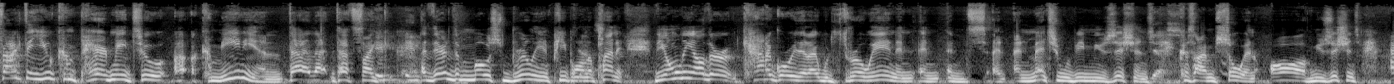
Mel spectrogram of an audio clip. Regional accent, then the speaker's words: Miami, Florida, United States; So I don't consider ourselves, you know, of real Cuban heritage, but I grew up in Miami and my parents were born and grew up in Cuba until Mr. Castro showed up. And so I consider myself Cuban as hell. Yeah, I'm so Cuban.

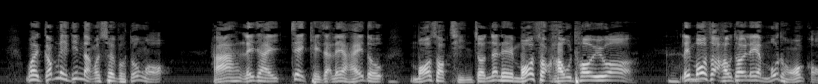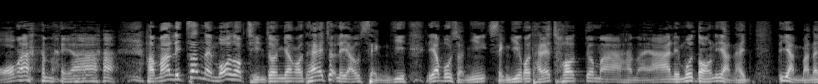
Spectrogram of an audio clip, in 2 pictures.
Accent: China; 咁你话我哋中国人咧吓、啊，几千年嘅文明古国吓、啊，悠久历史，我哋嘅文化咁发达

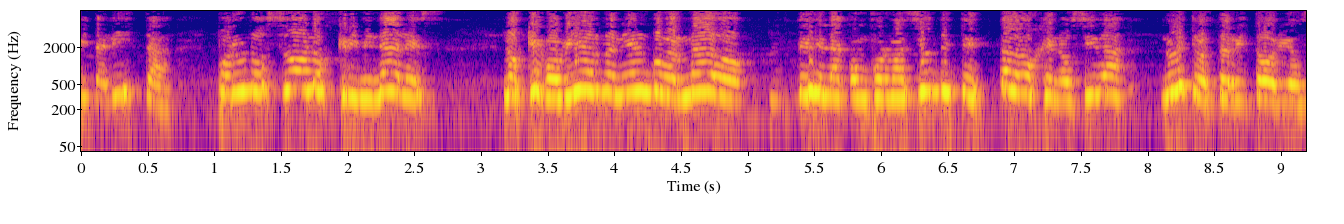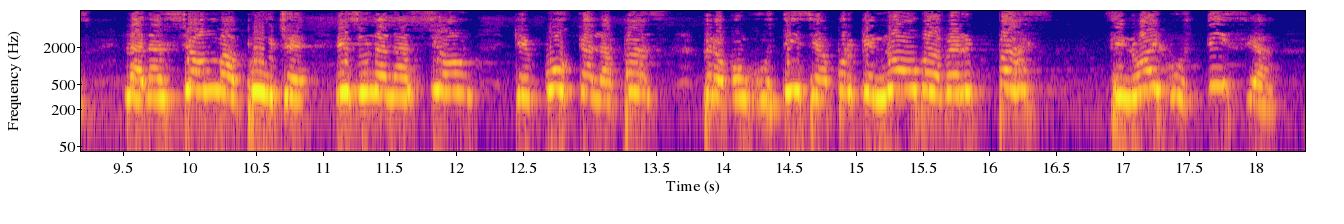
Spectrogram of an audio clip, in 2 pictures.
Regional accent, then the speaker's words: Chubut, Argentina

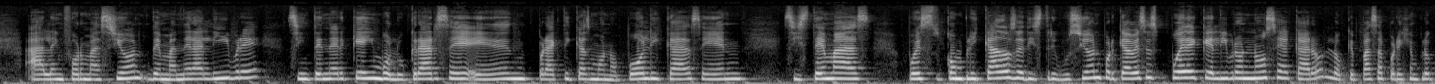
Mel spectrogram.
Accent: Taxco, Guerrero, Mexico; en Taxco, yo soy de Taxco, Guerrero

